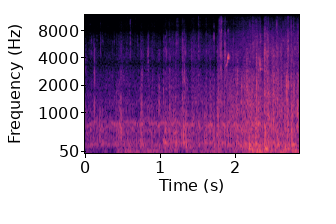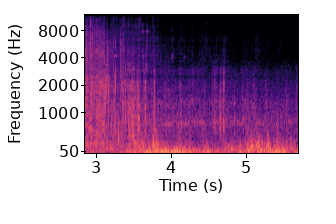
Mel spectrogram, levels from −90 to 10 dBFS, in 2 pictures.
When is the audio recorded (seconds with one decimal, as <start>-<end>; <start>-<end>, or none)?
0.0-1.4; 4.8-5.7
